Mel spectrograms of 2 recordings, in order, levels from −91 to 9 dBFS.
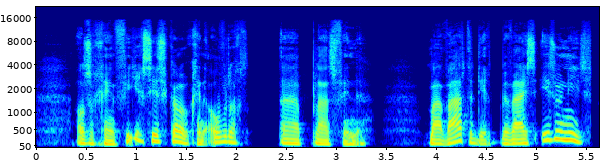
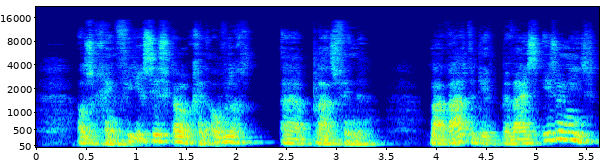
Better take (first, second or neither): first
